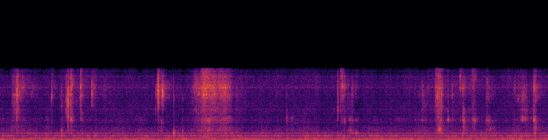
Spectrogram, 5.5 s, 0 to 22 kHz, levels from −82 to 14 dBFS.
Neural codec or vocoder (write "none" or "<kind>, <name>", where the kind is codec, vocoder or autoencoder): codec, HILCodec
